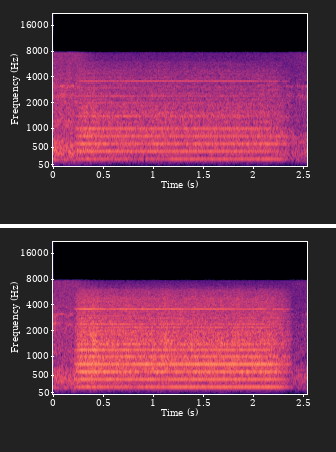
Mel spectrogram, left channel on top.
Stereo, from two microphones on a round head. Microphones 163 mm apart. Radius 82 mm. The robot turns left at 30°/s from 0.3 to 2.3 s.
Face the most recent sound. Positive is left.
No sound to turn to.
